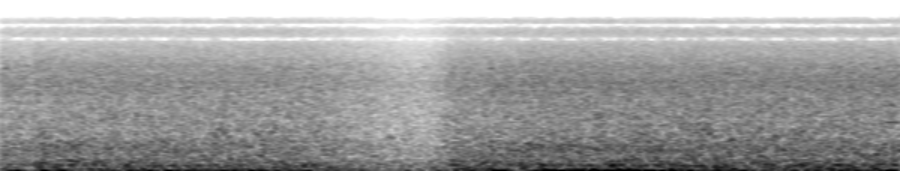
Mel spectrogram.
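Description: Wind blowing through leafy trees, a steady rustling hiss that eases briefly about halfway through, then picks up again.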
